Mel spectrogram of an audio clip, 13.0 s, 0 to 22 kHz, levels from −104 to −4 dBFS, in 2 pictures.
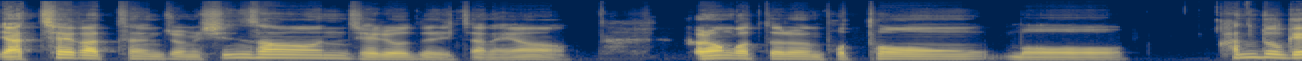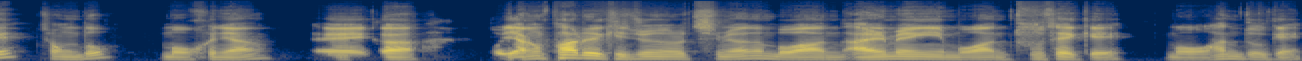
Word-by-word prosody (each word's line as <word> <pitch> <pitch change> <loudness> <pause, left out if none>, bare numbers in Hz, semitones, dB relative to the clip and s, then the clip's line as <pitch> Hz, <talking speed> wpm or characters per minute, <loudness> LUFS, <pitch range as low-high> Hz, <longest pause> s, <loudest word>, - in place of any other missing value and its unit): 야채 135 +10 +5
같은 125 -5 0
좀 110 -2 -8
신선 160 0 -1
재료들 100 -4 -4
있잖아요. 85 +5 -7 0.6
그런 140 +3 +4
것들은 115 -6 -2
보통 115 +1 -4
뭐 90 -2 -5 0.4
1-2 180 0 -4
개 170 +5 +2
정도 110 - -6 0.2
뭐 95 -2 -4
그냥 95 +9 0 0.3
예 100 -1 +5
그러니까 95 -3 +4 0.4
뭐 - - +5
양파를 140 +2 +7
기준으로 110 -1 -3
치면은 110 +6 -2
뭐 95 -2 +3
한 95 0 +1
알맹이 105 +2 +5
뭐 90 -1 -2
한 95 -1 0
2-3 - - +1
개 - - -2 0.2
뭐 85 +2 -5
1-2 110 -5 -6
개 85 +2 -4
110 Hz, 250 characters per minute, -26 LUFS, 95-130 Hz, 0.6 s, 양파를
